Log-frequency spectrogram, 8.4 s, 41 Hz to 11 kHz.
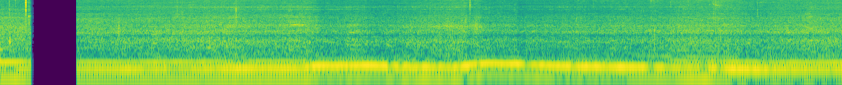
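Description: McLaren Senna's twin-turbo V8 idling while the car creeps slowly along and pulls up, a steady low engine note that steps up slightly a few seconds in. The sound drops out completely for about half a second near the start.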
